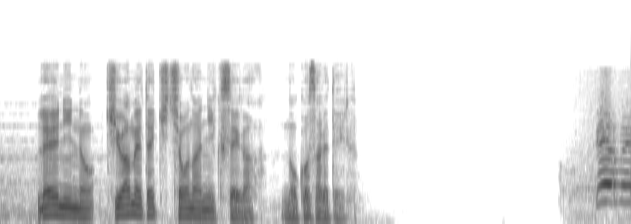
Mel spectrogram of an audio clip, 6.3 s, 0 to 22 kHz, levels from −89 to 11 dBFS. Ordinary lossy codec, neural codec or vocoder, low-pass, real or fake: none; codec, 16 kHz, 16 kbps, FreqCodec, larger model; none; fake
